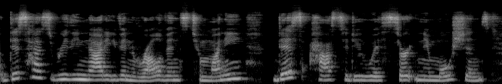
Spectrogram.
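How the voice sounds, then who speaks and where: Woman, tarot reader, slightly hoarse, losing voice, talks to the viewer, lots of ums, mid pitch. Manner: warm direct address with many ums, coaching tone. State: losing her voice. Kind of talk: pick-a-card tarot reading to camera.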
